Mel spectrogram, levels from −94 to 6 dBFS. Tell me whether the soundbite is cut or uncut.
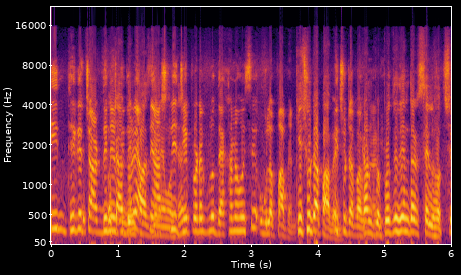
uncut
